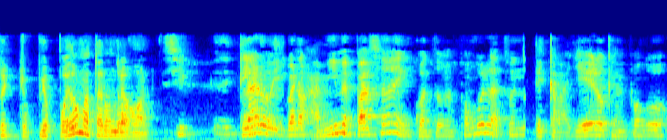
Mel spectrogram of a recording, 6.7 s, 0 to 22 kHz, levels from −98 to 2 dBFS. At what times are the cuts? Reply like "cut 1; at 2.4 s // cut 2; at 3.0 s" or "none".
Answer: cut 1; at 1.6 s // cut 2; at 2.8 s // cut 3; at 5.2 s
